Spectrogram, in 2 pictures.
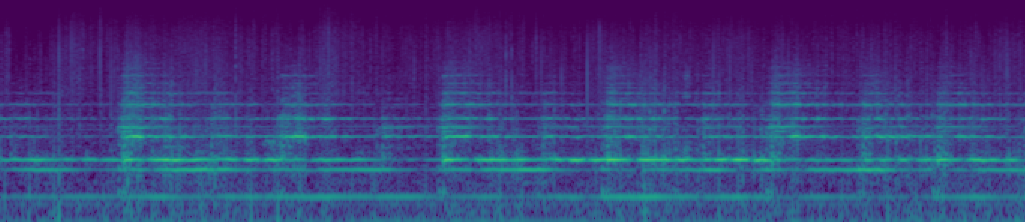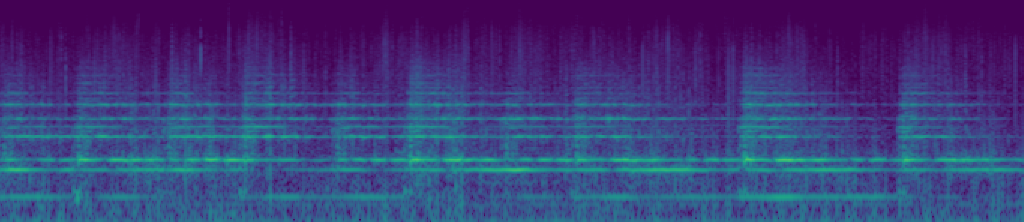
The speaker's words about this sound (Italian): malinconie insanabili che il suono della campana di San Giorgio di Resia, la più antica chiesa della valle, riaccende ogni sera nel raccoglimento dell'ave.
